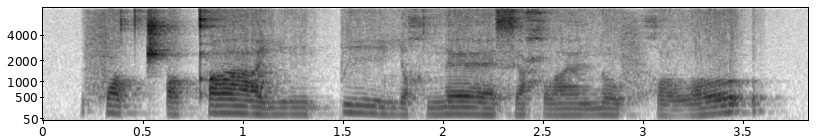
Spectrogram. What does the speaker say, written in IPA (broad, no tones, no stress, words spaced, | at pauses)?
fʊtˤt͡ʃʼɔ qʼaːʎuŋ pːiːʎʊχ nɛːsɪħ lˠɛːnofχo lˠʊːʔ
